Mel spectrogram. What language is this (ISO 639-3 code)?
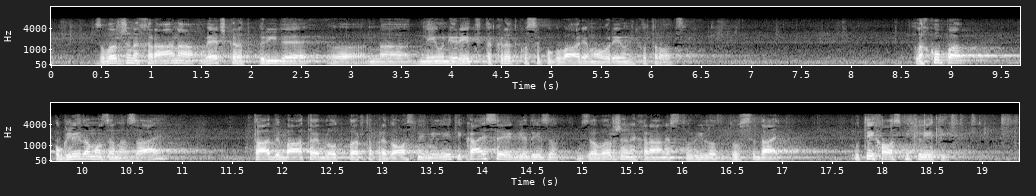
slv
